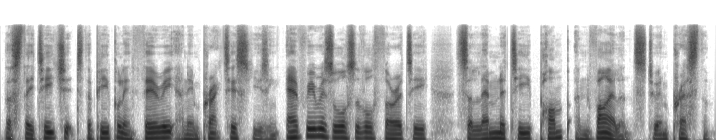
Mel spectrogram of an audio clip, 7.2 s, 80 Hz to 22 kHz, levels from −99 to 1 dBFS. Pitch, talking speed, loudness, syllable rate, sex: 110 Hz, 200 wpm, -20 LUFS, 6.3 syllables/s, male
